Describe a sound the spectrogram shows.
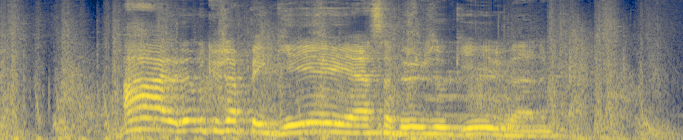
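A young man shouts loudly in excitement.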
